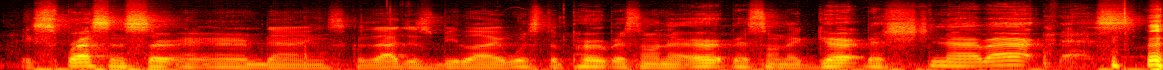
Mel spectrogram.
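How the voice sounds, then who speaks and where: The voice moves at a moderate pace with hardly any pauses. Its tone is bright and sharp. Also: man, medium pitch for a man, ordinary pitch variation. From Baltimore, Maryland. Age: 30s. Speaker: slang creator. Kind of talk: casual interview.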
